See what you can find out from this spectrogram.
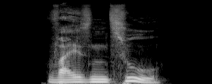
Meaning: inflection of zuweisen: 1. first/third-person plural present 2. first/third-person plural subjunctive I
- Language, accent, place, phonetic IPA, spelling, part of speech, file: German, Germany, Berlin, [ˌvaɪ̯zn̩ ˈt͡suː], weisen zu, verb, De-weisen zu.ogg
